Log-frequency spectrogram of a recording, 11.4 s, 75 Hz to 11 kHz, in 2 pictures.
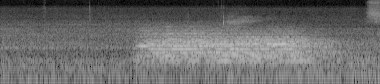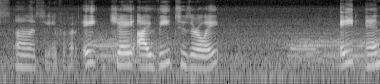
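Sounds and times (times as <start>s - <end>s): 
train horn: 2.0s - 5.2s, 7.0s - 8.0s, 10.0s - 11.4s
speech: 5.9s - 9.1s, 10.8s - 11.4s.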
